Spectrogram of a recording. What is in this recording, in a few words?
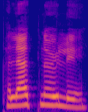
"palatnoj", Archi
